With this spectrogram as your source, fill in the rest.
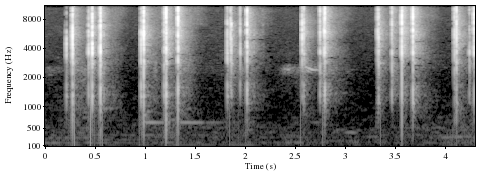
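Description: Long pink nails tap and scratch a pair of small, light, thin wire-frame metal eyeglasses with clear lenses held close to the mic. Sixteen sharp, bright, high-pitched clicks come in quick pairs and small clusters, each dying out almost instantly with no low end.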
